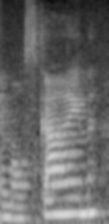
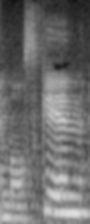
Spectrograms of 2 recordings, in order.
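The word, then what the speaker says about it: Moleskine: WR some people say Molin some people say m skine some people say mol skin I say Molin I've been a big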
